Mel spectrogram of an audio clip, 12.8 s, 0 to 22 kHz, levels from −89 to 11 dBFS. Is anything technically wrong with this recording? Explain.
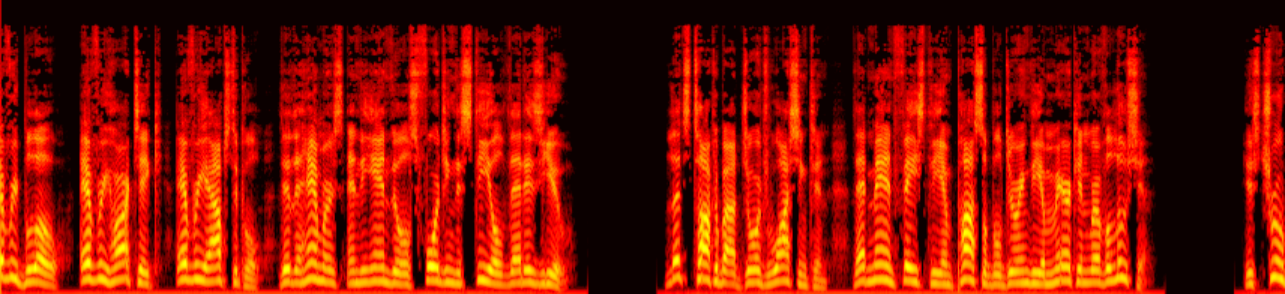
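No, nothing technically wrong can be heard in this speech recording. The audio stays steady throughout, with no technical problem at any point.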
